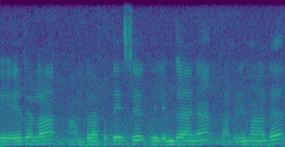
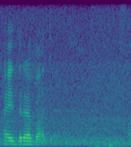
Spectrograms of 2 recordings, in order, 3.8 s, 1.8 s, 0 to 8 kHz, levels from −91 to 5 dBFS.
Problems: constant background noise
